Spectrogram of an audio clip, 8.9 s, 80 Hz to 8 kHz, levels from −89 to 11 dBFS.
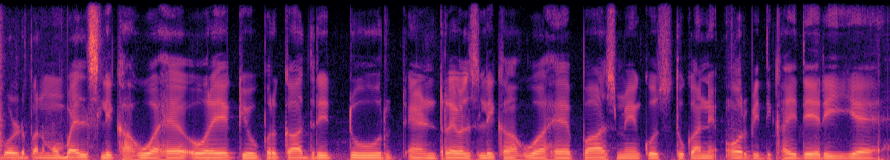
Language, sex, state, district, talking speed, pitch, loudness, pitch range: Hindi, male, Rajasthan, Bikaner, 180 wpm, 105 Hz, -15 LUFS, 100-110 Hz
